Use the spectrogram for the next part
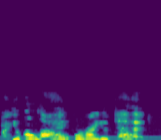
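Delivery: robot calls down from the tree, loud; robot calling down. A narrator's reading. Robot calling down to the creature in the shadows, loud call. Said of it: "The robot's voice called down from the tree".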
